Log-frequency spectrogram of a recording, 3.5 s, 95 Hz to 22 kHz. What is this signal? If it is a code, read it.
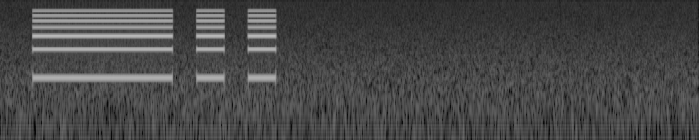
Beep code, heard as beeps from a small speaker, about 1070 Hz. 1 long, 2 short. In Award, IBM and AMI BIOS tables: video adapter failure.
